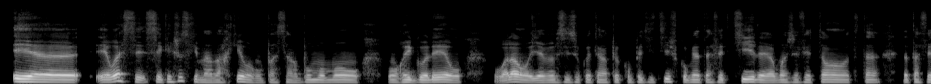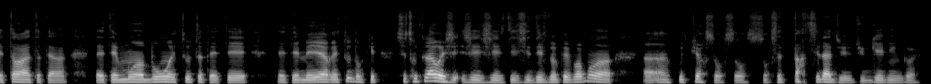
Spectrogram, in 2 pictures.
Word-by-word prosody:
Et 130 -2 +11
heu, 110 -3 +8 0.2
et - - +1
ouais, 160 +8 +6
c'est 110 -10 -5
c'est 115 - -5
quelque 120 +2 -6
chose 165 +4 -7
qui 125 - -6
m'a 100 -1 -5
marqué, 105 +6 -2
on 105 -5 -1
on 95 - -9
passait 100 +2 -11
un 95 - -8
bon 105 +3 -5
moment, 105 0 0
on - - -9 0.3
on - - -3
rigolait, 110 +1 +2
on 100 -3 +2 0.3
voilà, 120 - +2
on 105 -3 +2
il 95 - -2
y - - +3
avait 95 +1 -1
aussi 100 +1 -8
ce 110 - -9
côté 105 0 -6
un 100 - -2
peu 105 - -6
compétitif, 105 +5 -6
«Combien 110 +1 -2
tu - - -10
as - - -9
fait 105 +1 -4
de - - -26
kills?», 120 -3 +1
et - - +4
«Ah 95 - 0
moi, 105 +1 -3
j'ai 105 +1 -9
fait 105 0 -5
tant, 110 0 -2
tin - - -28
tin», 110 0 -5 0.2
«Toi, 110 - -4
tu - - -5
as - - -6
fait 105 +1 -3
tant, 120 +1 +4
ah 110 - +3
toi 105 - -6
tu - - -5
es - - +1
un 100 0 -4 0.3
tu - - +1
as - - +5
été 105 +2 +1
moins 115 +1 +4
bon», 120 +2 +3
et - - 0
tout, 120 +1 -4
«Tu 120 - -1
as - - +2
été 100 -1 -1 0.3
tu - - -11
as - - 0
été 105 +1 -2
meilleur», 110 +2 +4
et 110 - 0
tout. 145 - -2
Donc, 125 -5 -4
heu, 120 - -2 0.2
ce - - -8
truc-là, 145 +4 +4
ouais, 140 - +10
j'ai 105 -4 -4
j'ai 105 +1 -3
j'ai 100 +1 -3
dé 100 +1 -6
j'ai 105 +2 -6
développé 110 +2 0
vraiment 120 +1 +2
un 105 - -6 0.3
un 95 - -1
un - - -8
coup 105 +3 -7
de - - -21
cœur 125 +2 -2
sur 100 -1 -7
sur 95 +1 -7
sur 105 0 -13
cette 110 -3 -8
partie-là 125 -1 +1
du 100 -3 -7
du 95 - -11
gaming, 100 +1 -5
ouais. 90 +1 -7
105 Hz, 320 wpm, -23 LUFS, 100-115 Hz, 0.3 s, Et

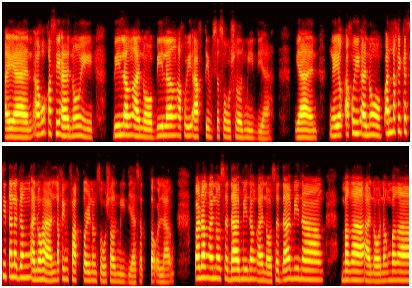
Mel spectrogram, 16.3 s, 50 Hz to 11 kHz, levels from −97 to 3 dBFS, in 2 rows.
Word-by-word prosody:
Ayan, 180 -1 +3
ako 250 +4 +1
kasi 265 -1 -1
ano 210 -1 +2
eh, 180 -3 -6 0.4
bilang 225 0 +5
ano, 195 -5 +1
bilang 215 +2 +1
ako'y 210 0 -3
active 190 -2 -2
sa - - -11
social 180 -1 -6
media. 155 -4 -12 0.5
'Yan, 170 -2 +1 0.2
ngayon 215 +2 +2
ako'y 265 +2 +1
ano, 225 -2 +3
ang 260 - +7
laki 315 0 -1
kasi 305 -2 -3
talagang 265 -1 0
ano 215 0 +2
ha, 195 -4 +3
ang 180 - -4
laking 225 +1 -5
factor 205 -1 -2
ng 190 -1 -11
social 180 -1 -6
media 160 -3 -11
sa 170 - -12
totoo 165 -1 -9
lang, 155 -1 -8 0.5
parang 255 0 +5
ano 240 0 +2
sa 240 - -5
dami 225 0 +3
ng 220 -2 -4
ano, 195 -2 -1
sa 175 +5 -6
dami 230 +4 0
ng 215 -2 -1 0.4
mga 205 0 +1 0.3
ano, 175 0 -4
ng 185 0 -6
mga 200 -1 -1
205 Hz, 165 wpm, -21 LUFS, 180-225 Hz, 0.5 s, ang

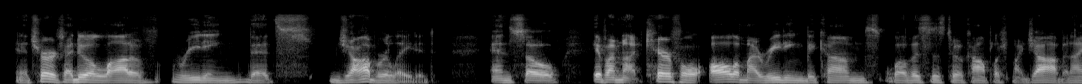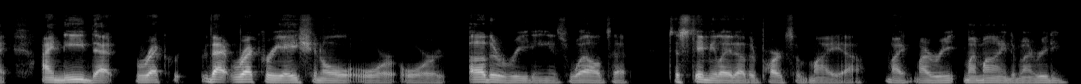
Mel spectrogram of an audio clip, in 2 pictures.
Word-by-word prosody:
in - - -8
a - - -8
church. - - +4
I 105 - +2
do 110 +1 +6
a - - +7
lot 95 +1 +5
of 90 +2 -4
reading 100 -2 -4
that's 90 -4 -6 0.2
job-related. 90 -2 +1 0.6
And 95 0 -4
so, 95 -2 +2 0.3
if 110 - +5
I'm 105 -1 +4
not 105 - -2
careful, 125 -7 +3
all 115 +3 +8
of 110 - +2
my 95 -2 -2
reading 95 0 0
becomes, 90 -1 -4
"Well, 95 -1 -3
this 95 -1 -3
is 95 -3 -4
to 95 - -4
accomplish 90 +1 -5
my - - -11
job," 100 -5 +2
and 90 - -10
I 90 -1 -5 0.3
I 105 - +4
need 105 +1 +3
that - - +1 0.2
recr 105 0 0 0.2
that - - +6
recreational 100 -5 +2
or 85 0 -6
or 85 -2 -8 0.2
other 110 -3 +4
reading 90 -2 -6
as 85 +3 -15
well 95 -2 -1
to - - -9 0.4
to - - -2
stimulate 95 -5 +2
other 85 -1 -2
parts - - -5
of - - -12
my, 80 -1 -8
uh, - - -9 0.3
my 90 -1 -6
my 95 -1 -5
rea 95 +1 -4
my 95 -1 -3
mind 95 -3 -4
and 85 - -9
my 85 0 -7
reading. 95 +1 -6
95 Hz, 165 wpm, -25 LUFS, 90-100 Hz, 0.6 s, all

